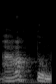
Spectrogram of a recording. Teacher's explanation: Tapi kalau aradtum, dalnya total hilang, masuk ke tak.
